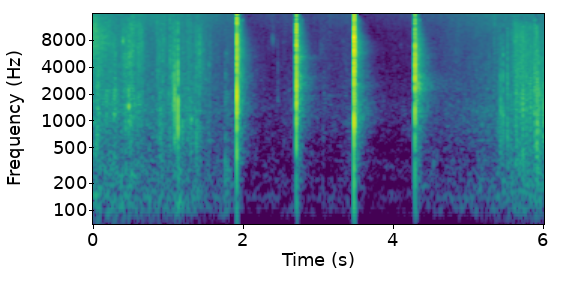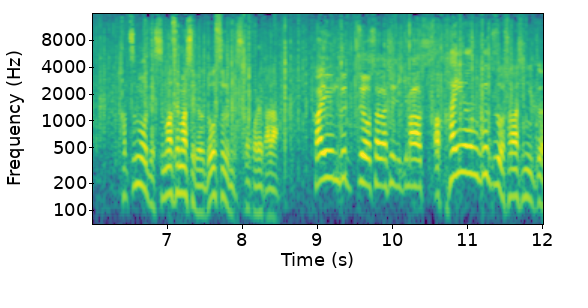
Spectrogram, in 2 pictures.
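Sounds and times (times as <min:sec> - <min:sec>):
quiet outdoor ambience: 0:00.0 - 0:12.0
ritual handclaps at a Shinto shrine: 0:02.7 - 0:02.9, 0:03.5 - 0:03.7, 0:04.3 - 0:04.5
speech: 0:06.4 - 0:12.0.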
